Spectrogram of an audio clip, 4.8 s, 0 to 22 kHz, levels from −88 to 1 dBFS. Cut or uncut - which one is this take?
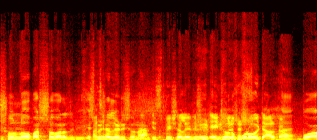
uncut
